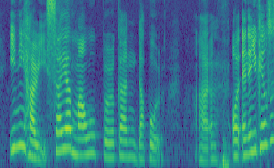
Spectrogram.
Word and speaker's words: dapur: And then dapur becomes lapor.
